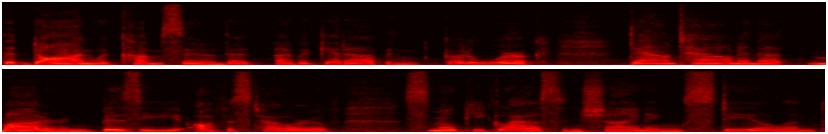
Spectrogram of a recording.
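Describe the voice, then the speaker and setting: At a very slow pace, a woman speaks with fairly high pitch and fairly even intonation. The recording is very clean, with a silent background. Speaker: author and narrator. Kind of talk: dramatic first-person ghost story narration.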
